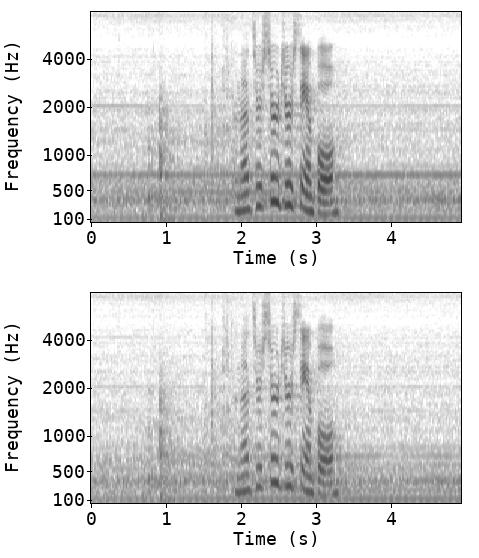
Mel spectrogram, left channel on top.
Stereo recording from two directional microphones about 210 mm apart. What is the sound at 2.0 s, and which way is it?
A woman's voice, 35° left (ahead or behind).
